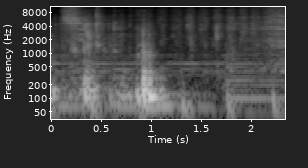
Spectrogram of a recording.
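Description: Rubbing and rustling of a person moving about at a desk, with a dull knock about a second in.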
